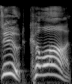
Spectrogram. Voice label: "Come on then", Surfer voice; hedgewars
